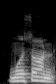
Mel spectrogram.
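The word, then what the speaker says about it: motion: ट्यूशन हला तबरे मोशन मोशन एम ओ टी आई ओ एन मोशन इटा मोटियन नहीं बोलबो हला बुझि होइछ कि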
